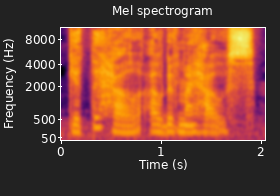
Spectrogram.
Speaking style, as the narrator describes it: I said in a shockingly calm tone

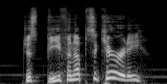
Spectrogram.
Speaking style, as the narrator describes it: I called out

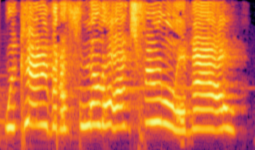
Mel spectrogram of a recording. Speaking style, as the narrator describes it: She screamed

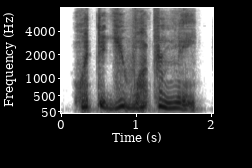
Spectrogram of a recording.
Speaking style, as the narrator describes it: She hissed

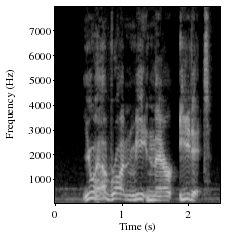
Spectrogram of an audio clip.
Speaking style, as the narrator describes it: My dad shouted back

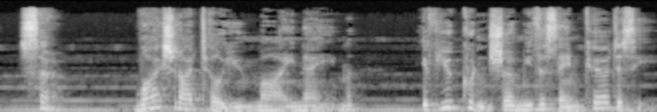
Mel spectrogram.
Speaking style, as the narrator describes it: I sighed

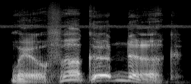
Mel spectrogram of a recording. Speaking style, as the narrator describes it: Jack wheezed

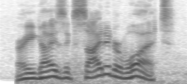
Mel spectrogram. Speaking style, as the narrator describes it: I asked in a loud voice, yelling over the roaring wind

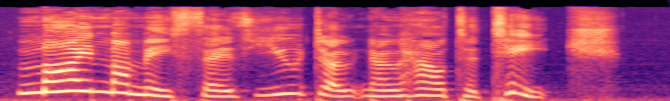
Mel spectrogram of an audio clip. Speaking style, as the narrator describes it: Not wanting to lose face, I shouted defiantly

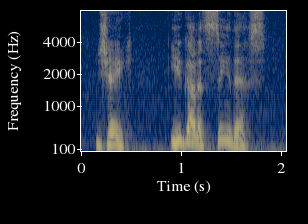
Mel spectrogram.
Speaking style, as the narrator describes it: called out

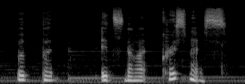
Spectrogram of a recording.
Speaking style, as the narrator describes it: I stammered

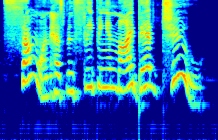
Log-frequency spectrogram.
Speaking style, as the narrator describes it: Mama Bear cried

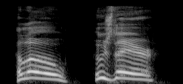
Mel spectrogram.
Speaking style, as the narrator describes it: shouted

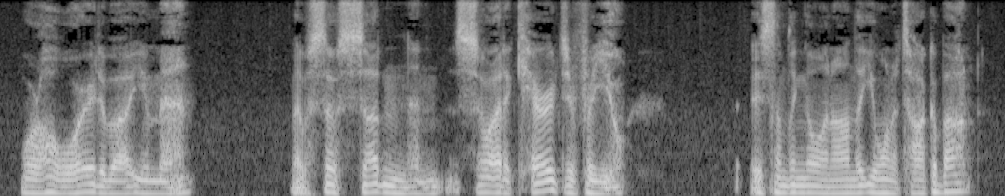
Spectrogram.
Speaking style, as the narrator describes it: sighed and said

